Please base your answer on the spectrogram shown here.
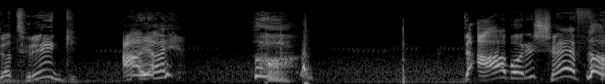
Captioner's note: sighs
